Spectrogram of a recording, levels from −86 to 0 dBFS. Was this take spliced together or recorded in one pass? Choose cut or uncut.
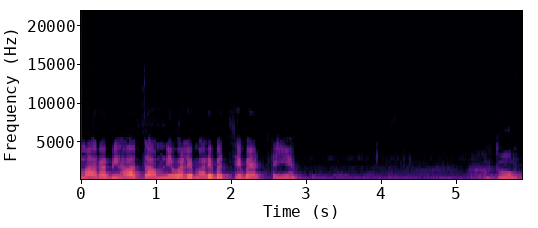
uncut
